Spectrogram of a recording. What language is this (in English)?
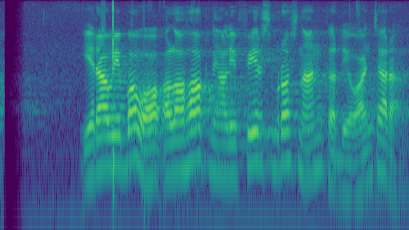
Sundanese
